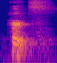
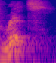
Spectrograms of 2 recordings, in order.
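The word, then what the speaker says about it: Hriz: This comes from Dennis Hertz, like says my name is pronounced like Ritz crackers, so it's H-R-I-Z. Oh, Dennis Ritz, but it has an H in front of it, so it's not Hertz, it's Ritz.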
